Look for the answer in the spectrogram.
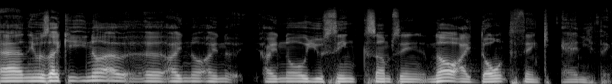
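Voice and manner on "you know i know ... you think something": put-on French accent, much quieter. Retelling what a man said after seeing the speaker at a restaurant, French accent. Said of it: "he has a French accent".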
